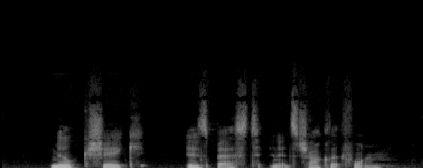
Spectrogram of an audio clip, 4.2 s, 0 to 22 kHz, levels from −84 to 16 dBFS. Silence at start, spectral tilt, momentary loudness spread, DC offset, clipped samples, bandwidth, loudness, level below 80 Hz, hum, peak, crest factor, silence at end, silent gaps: 0.5 s; -6 dB/octave; 17 LU; under 0.1%; under 0.1%; 10.5 kHz; -25 LUFS; -58 dBFS; none; -8 dBFS; 18 dB; 0.4 s; none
